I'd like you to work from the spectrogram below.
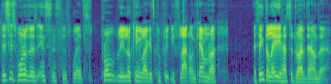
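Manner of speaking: ordinary talk, nothing marked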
